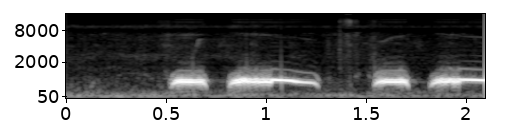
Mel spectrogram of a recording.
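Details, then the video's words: Two calls from a spotted dove contesting a small-voiced wild rival: each a clipped low coo followed by a longer, smoothly falling coo, loud and clear against a quiet background. "เสียงนกเขาใหญ่ เจอนนกป่าเสียงเล็กคูดีคูสู้กันอยู่นานกว่าจะติดแลกกกันคนละทีทีีลุ้นมันเลย"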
